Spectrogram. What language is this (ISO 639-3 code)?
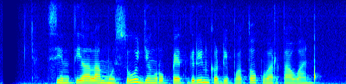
sun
